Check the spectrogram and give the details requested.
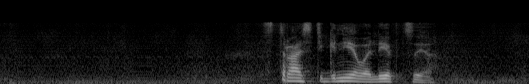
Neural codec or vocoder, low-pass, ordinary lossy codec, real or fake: codec, 16 kHz, 1 kbps, X-Codec, WavLM features, trained on Multilingual LibriSpeech; 7.2 kHz; none; fake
